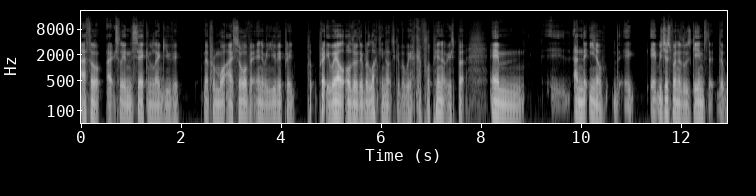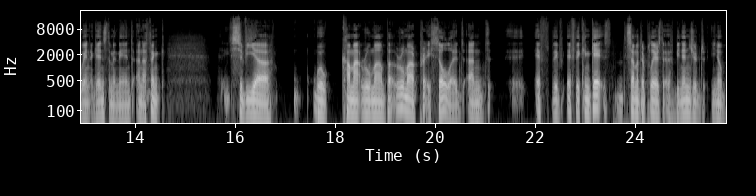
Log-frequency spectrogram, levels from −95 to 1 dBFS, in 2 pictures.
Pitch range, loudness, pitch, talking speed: 70-90 Hz, -32 LUFS, 80 Hz, 195 wpm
